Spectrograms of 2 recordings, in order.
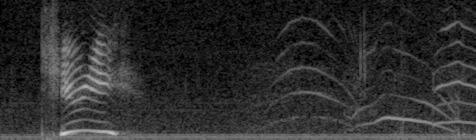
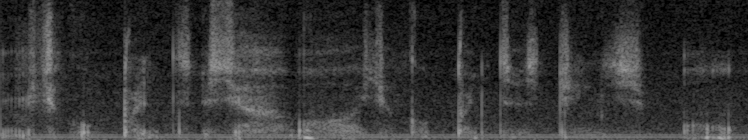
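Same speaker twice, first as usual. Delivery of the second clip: slow, hushed whisper of praise; soft praise whisper; 13 dB quieter, slower than usual. Real, not acted. Owner hushing praise to the mother dog, slow whisper. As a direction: murmur softly to soothe the mother dog.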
